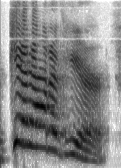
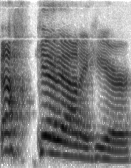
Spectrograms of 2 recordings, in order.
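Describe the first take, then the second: First: It is said in an angry tone. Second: It is said in a joking, dismissive tone.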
